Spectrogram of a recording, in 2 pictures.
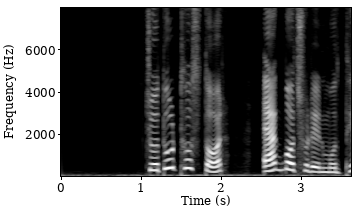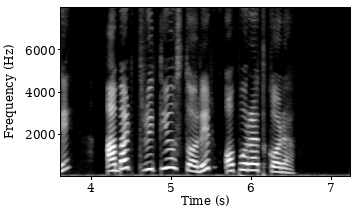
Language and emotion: Bengali, neutral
